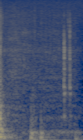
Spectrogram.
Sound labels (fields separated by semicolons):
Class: drawer; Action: opening; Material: wooden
